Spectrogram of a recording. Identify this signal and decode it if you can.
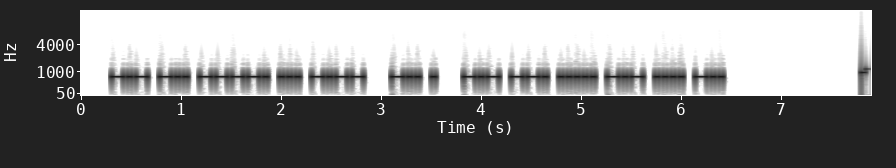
Morse code, heard as a keyed tone, about 31 wpm, 700 Hz. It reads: KD9SY DE KG5KHD
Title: USA Callsign DE Callsign 30wpm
